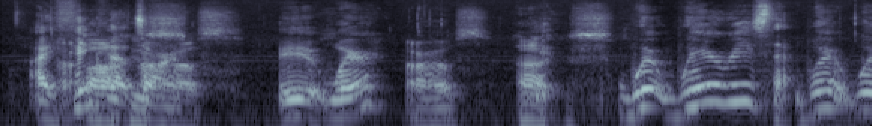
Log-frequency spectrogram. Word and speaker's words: Aarhus: So apparently it's Aarhus.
